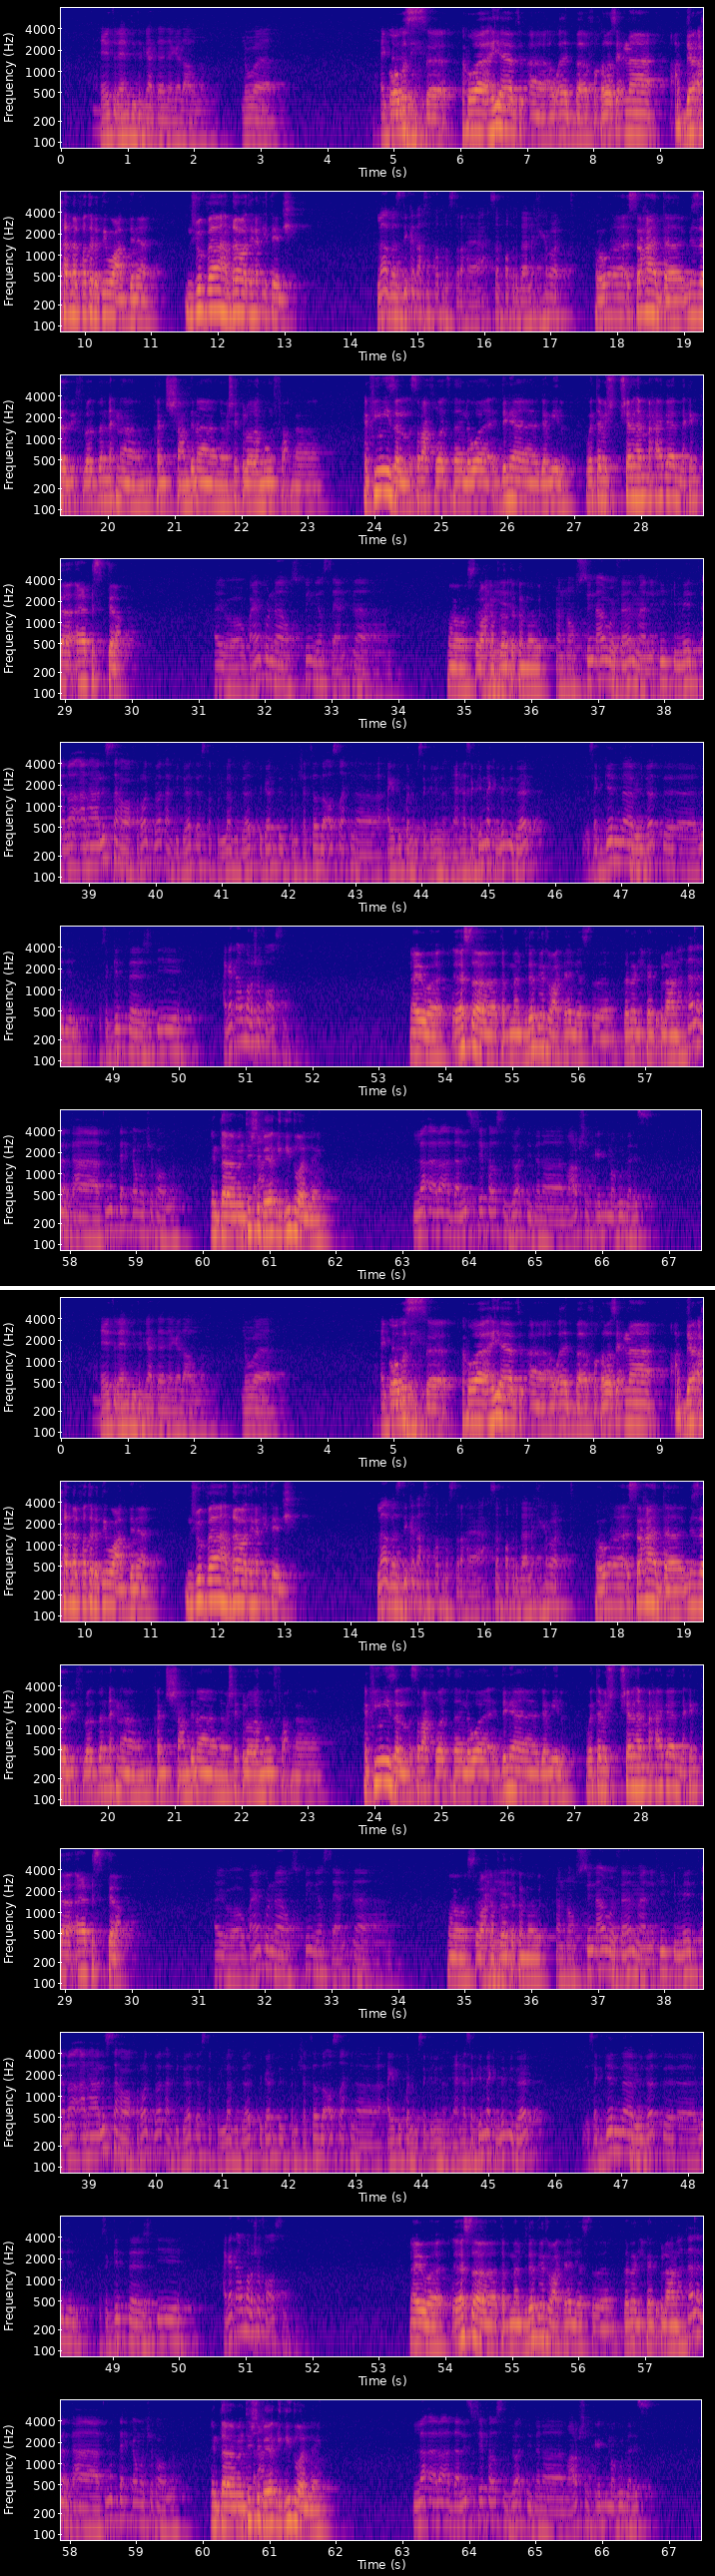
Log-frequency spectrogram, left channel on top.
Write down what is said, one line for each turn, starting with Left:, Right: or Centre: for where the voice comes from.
Right: يعني يا ريت الايام دي ترجع تاني يا جدع والله اللي هو احنا كبرنا
Left: هو بص
Right: ليه؟ <laughs>
Left: آه، هو هي بتبقى اوقات بقى فخلاص احنا عدينا اخدنا الفتره دي وعديناها نشوف بقى هنضيع وقتنا في ايه تاني
Right: لا بس دي كانت احسن فترة الصراحة يعني احسن فترة ضيعنا فيها وقت
Left: هو الصراحه انت الميزه دي في الوقت ده ان احنا ما كانش عندنا لا مشاكل ولا هموم فاحنا كان في ميزه الصراحه في الوقت ده اللي هو الدنيا جميله وانت مش شايل هم حاجه انك انت قاعد بس بتلعب
Right: ايوه أه، وبعدين كنا مبسوطين يا اسطى يعني احنا
Left: اه الصراحه
Right: يعني
Left: كان في الوقت ده كنا
Right: كنا مبسوطين قوي فاهم يعني في كمية انا انا لسه هفرجك دلوقتي على الفيديوهات يا اسطى كلها فيديوهات بجد انت مش هتصدق اصلا احنا الحاجات دي كنا مسجلينها يعني احنا سجلنا كمية فيديوهات سجلنا
Left: مم.
Right: فيديوهات آه، ميدل وسجلت جي تي ايه حاجات اول مرة اشوفها اصلا
Left: ايوه يا اسطى طب ما الفيديوهات دي ما تبعتها لي يا اسطى ده من الحاجات دي كلها
Right: ابعتها
Left: عندك
Right: لك ده انت هتموت ضحك اول ما تشوفها والله
Left: انت ما انتجت
Right: ده أنا-
Left: فيديوهات جديد ولا ايه؟
Right: لا لا ده انا لسه شايفها اصلا دلوقتي ده انا ما اعرفش ان الحاجات دي موجودة لسه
